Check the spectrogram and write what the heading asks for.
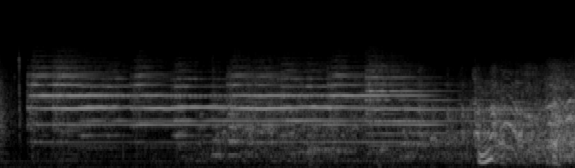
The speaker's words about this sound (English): Door chimes need tuning.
